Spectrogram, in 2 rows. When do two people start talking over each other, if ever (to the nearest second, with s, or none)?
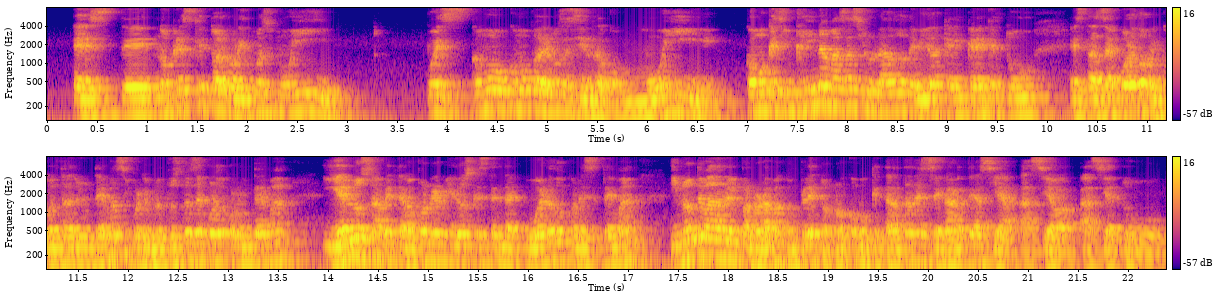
none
